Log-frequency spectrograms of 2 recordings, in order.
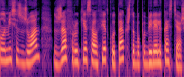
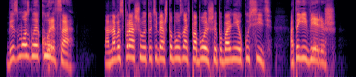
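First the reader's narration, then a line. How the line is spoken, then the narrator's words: Old man growling. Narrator (Russian): рыкнул старик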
